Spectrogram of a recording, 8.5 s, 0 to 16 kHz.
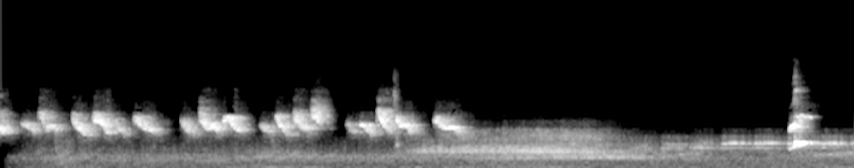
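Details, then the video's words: Oriental white-eye, a caged bird in its second day of a monthly deworming treatment, dated 13 September 2022, sings a run of quick high twittering notes in the first half, then a lower hum and one sharp chirp near the end. "Mata Puteh T Rex Buka Sing"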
